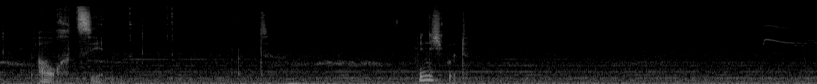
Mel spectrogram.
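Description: Game menu clicks and chimes sound.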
